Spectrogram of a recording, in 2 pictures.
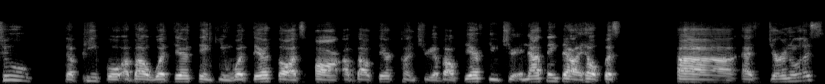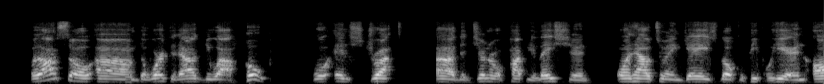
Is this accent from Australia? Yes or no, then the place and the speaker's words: no; Detroit, Michigan, United States; My upbringing growing up in Detroit and coming over here as a Black man informs how I view the way that U.S. politics functions, right?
